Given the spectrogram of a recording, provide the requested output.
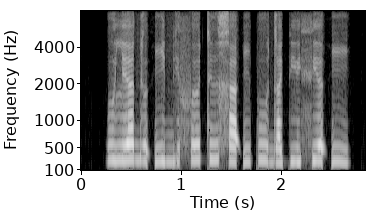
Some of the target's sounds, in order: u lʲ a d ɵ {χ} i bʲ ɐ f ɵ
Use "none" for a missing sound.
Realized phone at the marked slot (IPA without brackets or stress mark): ʔ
